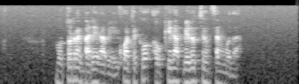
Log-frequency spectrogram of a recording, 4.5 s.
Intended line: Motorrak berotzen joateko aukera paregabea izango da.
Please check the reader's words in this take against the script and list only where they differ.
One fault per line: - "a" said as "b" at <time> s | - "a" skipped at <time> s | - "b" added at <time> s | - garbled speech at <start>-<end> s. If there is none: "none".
- "berotzen" said as "paregabea" at 1.3 s
- "paregabea" said as "berotzen" at 2.8 s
